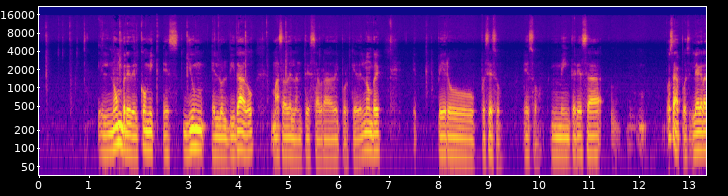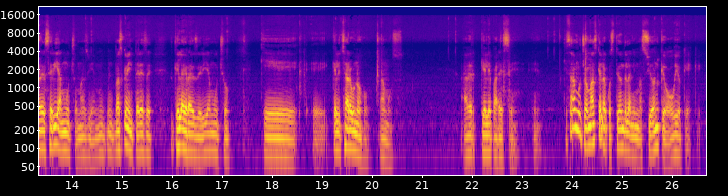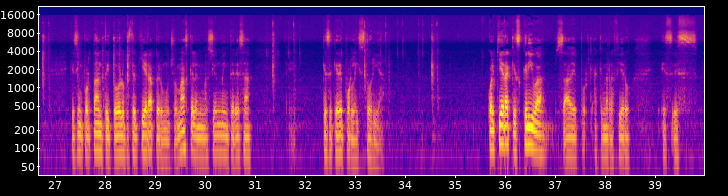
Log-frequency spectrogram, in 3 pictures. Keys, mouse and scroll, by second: 0.4 shift+middle click, 0.8-3.7 shift+middle drag, 4.3 shift+middle click, 5.0 shift+middle click, 6.0 click, 7.7 i, 9.0 click, 10.7-12.9 drag, 13.3 i, 14.3 click, 15.1-17.3 drag, 18.5 i, 19.3 click, 20.1 e, 21.5 click, 22.6 i, 23.5 click, 24.3 e, 25.7 click, 26.0-26.7 scroll down 1, 26.8 Caps_Lock, 27.8 Caps_Lock, 28.5 Tab, 29.0-32.9 middle drag, 33.0-33.3 scroll up 1, 33.3 shift+middle click, 33.9 shift+click, 34.2 shift+middle click, 34.5 shift+Tab.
